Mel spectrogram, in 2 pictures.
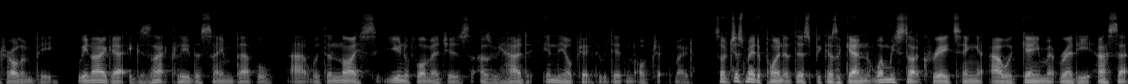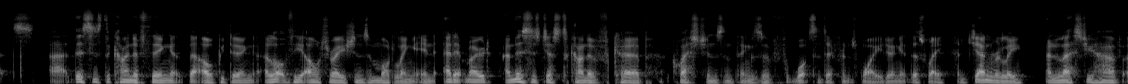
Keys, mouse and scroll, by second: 3.7-6.4 alt+middle drag, 6.4 Tab.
